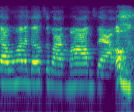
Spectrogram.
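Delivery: normal talking voice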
